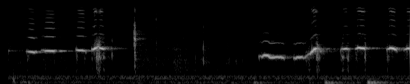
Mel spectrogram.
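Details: A 6-month-old pied cockatiel whistles "If you're happy and you know it clap your hands" in clear, level notes that rise and slide between phrases.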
